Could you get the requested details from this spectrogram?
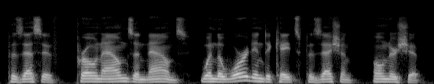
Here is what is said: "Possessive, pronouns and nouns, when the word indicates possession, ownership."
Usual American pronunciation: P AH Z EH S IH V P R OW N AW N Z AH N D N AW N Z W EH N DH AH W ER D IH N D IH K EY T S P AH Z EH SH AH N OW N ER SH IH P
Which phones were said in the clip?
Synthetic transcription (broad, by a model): P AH Z EH S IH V P R OW N AW N Z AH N N AW N Z W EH N DH AH W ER D IH N D IH K EY T S P AH Z EH SH AH N OW N ER SH IH P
